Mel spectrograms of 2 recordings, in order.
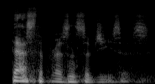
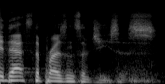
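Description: First: Lower, softer solemn repeat; hushed reverence. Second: Said in the usual way. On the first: Real, not acted. Pastor answering the onlookers about Jesus, hushed and reverent. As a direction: let it settle low and soft.

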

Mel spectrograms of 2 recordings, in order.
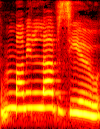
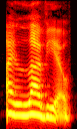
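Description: First: High, drawn-out cooing; Cameron and Dorit mommy voice. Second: Said in the usual way. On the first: Retold or imitated. Owner calling to Tugboat all day, mock mommy voice. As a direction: stretch it out in hammed-up baby talk. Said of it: "I am just channeling Cameron and Dorit". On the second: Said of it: "she's just like".

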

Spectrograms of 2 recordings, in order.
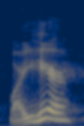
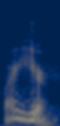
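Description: First: God asking Elijah plainly, a slight lift; asked straight out, with a small rise in pitch; one possible tone. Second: Much softer, hushed, with the pitch lifted; another possible tone. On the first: Preacher tries God's question one way, mildly curious. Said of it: "I don't know if it's a little bit more like". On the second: Preacher tries God's question as a soft, gentle ask. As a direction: ask it gently and quietly, leaning on you. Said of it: "Or if it's". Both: Shown as a demonstration.

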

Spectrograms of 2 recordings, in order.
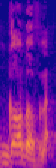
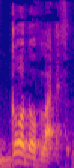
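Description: First: Said in the usual way. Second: Mock prayer call. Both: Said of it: "how you call the name of God".

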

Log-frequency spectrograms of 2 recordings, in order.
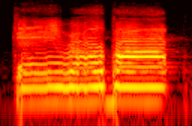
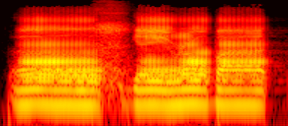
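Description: First: Synthetic robot voice, pitched up; a higher machine voice, evenly spoken. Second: Robot voice. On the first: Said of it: "It's better". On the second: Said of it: "can I do a robot?". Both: Shown as a demonstration.

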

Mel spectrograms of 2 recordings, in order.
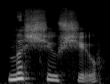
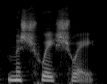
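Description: First: Moshoeshoe said as muh-SHOO-shoo; wrong pronunciation. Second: Moshoeshoe said as muh-SHWAY-shway, slowly; correct pronunciation. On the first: Podcaster showing the misreading of a king's name, Moshoeshoe said muh-shoo-shoo. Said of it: "not the correct way to say his name". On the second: Podcaster correcting a king's name for listeners, Moshoeshoe said muh-shway-shway. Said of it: "not the correct way to say his name. It's". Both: Shown as a demonstration.

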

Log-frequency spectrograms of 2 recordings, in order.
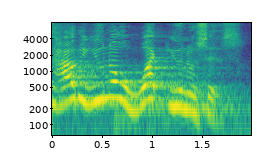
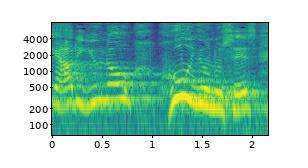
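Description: First: WHAT emphasized in high, slow disbelief; stress on WHAT. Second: WHO punched out in high, slow disbelief; stress on WHO. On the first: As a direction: lean on "what" in a shocked question. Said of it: "He says". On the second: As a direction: lean hard on "who" in a shocked question. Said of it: "he doesn't even say". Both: Shown as a demonstration.

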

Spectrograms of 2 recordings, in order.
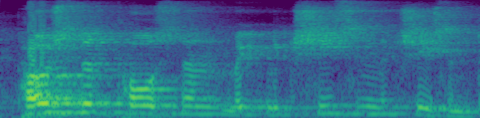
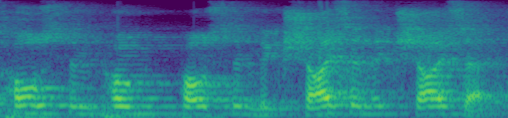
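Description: First: "McSheeson" said as mick-SHEE-son, with an SH and a long EE; intended German shout. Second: "McScheisser" said as mick-SHY-ser, with an SH and a long I; botched German shout. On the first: Prisoner calling to the guard, meaning to say it right, a mock plea. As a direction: Polston Polston then "McSheeson", higher and calling out like a plea. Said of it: "He, he meant to yell".

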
